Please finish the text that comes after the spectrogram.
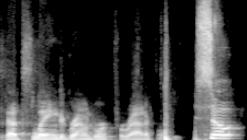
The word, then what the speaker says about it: RDCL: So radical is spelled RDCL.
